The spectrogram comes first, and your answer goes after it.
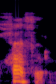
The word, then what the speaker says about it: Hazor: hazor una fortaleza norteña en azor o hazor como quieran si si es con h muda azor si es con h pronunciada Pues hazor en el cuarto cautiverio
